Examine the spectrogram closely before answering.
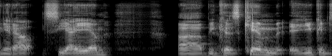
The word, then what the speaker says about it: CIEM: now, thanks to the interview we just did with Will Lin, I know that CIEM is pronounced Kim, which they also Or do.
